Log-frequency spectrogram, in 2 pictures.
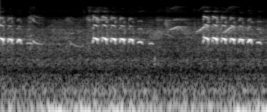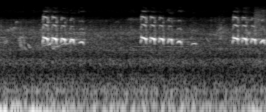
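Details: Rattling call of a white-throated kingfisher that is bathing and flying, short rapid bursts of sharp notes sliding downward, about one burst per second over a low steady rumble.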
